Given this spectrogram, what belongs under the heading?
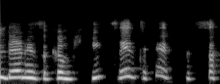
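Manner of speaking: slow words broken by laughter; laughing. Real, not acted. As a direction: laugh your way through it. Laughing at a comment.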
